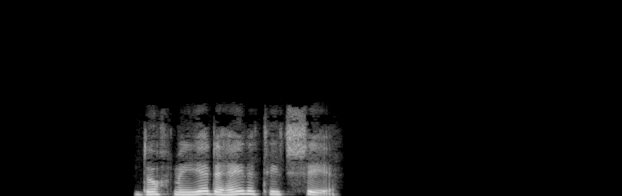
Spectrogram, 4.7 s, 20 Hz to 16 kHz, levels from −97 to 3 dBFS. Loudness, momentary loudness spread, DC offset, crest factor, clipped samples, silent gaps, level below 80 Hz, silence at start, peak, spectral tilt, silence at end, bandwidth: -18 LUFS; 10 LU; under 0.1%; 18 dB; under 0.1%; none; -62 dBFS; 1 s; -4 dBFS; -7 dB/octave; 2.15 s; 7.4 kHz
